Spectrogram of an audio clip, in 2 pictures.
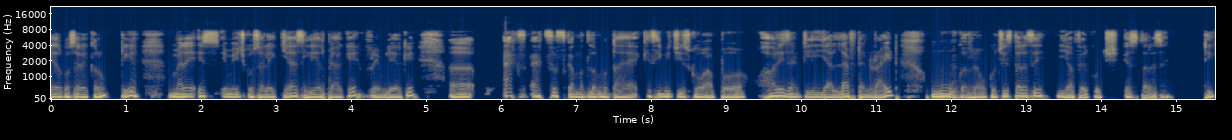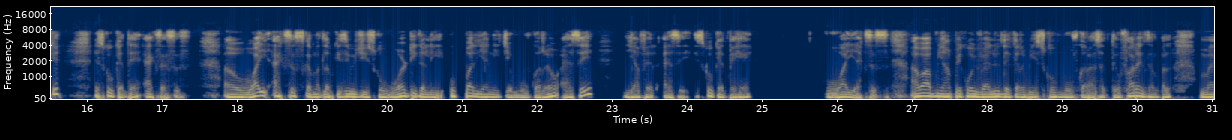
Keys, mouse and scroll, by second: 12.0 click, 21.7 click, 29.9 click.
